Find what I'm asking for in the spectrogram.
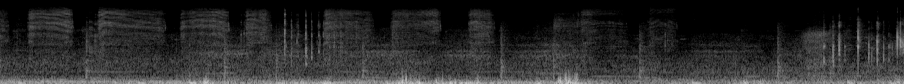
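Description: Metal is spray painted outdoors in gusty wind, with repeated loud hissing bursts from the can, separated by short pauses, over a rough, blustery background.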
